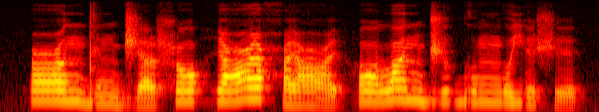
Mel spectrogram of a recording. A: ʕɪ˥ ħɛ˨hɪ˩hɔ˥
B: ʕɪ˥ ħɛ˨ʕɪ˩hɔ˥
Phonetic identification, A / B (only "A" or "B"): B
